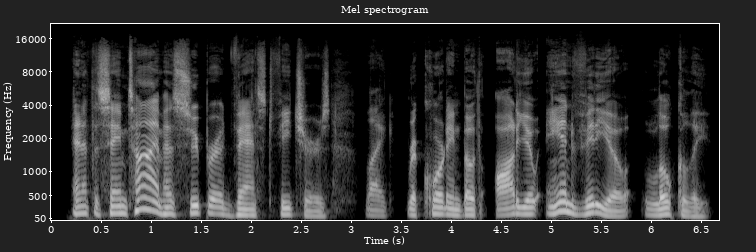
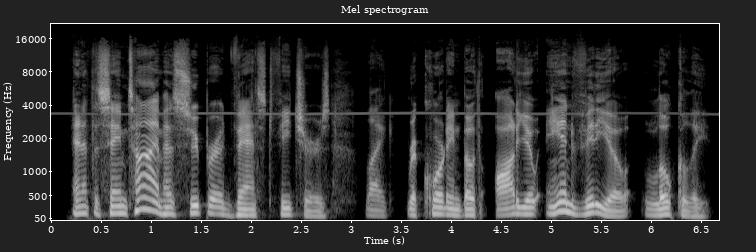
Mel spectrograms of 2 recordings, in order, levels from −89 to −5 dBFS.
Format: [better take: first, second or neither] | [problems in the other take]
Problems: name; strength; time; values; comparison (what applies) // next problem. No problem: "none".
first | high-pitched whine; faint; throughout; 3.5 kHz, 25 dB below the speech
